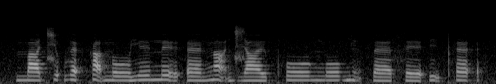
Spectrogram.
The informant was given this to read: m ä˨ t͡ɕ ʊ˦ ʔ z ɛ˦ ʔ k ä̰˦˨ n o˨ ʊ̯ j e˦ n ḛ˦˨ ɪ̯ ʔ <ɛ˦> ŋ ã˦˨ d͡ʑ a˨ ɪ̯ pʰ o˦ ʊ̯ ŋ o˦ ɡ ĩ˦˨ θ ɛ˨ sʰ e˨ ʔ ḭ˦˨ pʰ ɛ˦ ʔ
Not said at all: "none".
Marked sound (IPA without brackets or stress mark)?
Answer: ɛ˨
